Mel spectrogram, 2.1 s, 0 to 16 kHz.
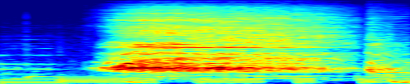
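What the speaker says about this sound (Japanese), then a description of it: "このブースの中のホコリをドライヤーで飛ばしちゃう。" A hair dryer blasts dust out of a model paint booth before spraying a TAMIYA 1/12 Suzuki GSX-RR kit, starting after a brief low rumble and roaring steadily and loudly before dropping and briefly surging again.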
